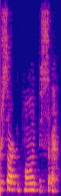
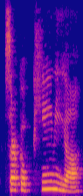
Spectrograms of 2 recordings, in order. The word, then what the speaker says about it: sarcopenia: but push them so treatments for sarcophone why do I keep saying it wrong sarcopenia sarcopenia um you're not gonna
